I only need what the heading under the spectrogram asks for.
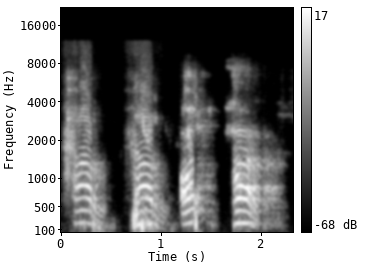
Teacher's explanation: গলাটা চেপে উচ্চারণ হবে, হার হার হার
